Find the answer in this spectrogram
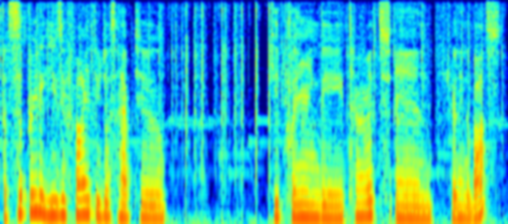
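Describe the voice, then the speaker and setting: A woman with a low-energy, just-woke-up morning voice giving a casual gameplay tutorial in commentary style. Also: steady tone, a little slow, warm tone, faint music behind. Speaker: video game guide narrator.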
